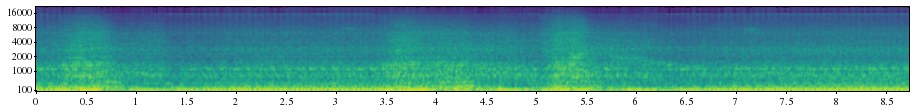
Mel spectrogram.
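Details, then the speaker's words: 1985 Nissan 300ZX Turbo (Z31), formerly misfiring and cutting out under boost, now fitted with new spark plugs and wires and a torn intake charge-pipe hose replaced: deep, loud exhaust drone swelling cleanly as revs climb, no stumble, boost now builds. "i just swapped it to a new piece of hose put the clamps back on it and boom we got a boost now"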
